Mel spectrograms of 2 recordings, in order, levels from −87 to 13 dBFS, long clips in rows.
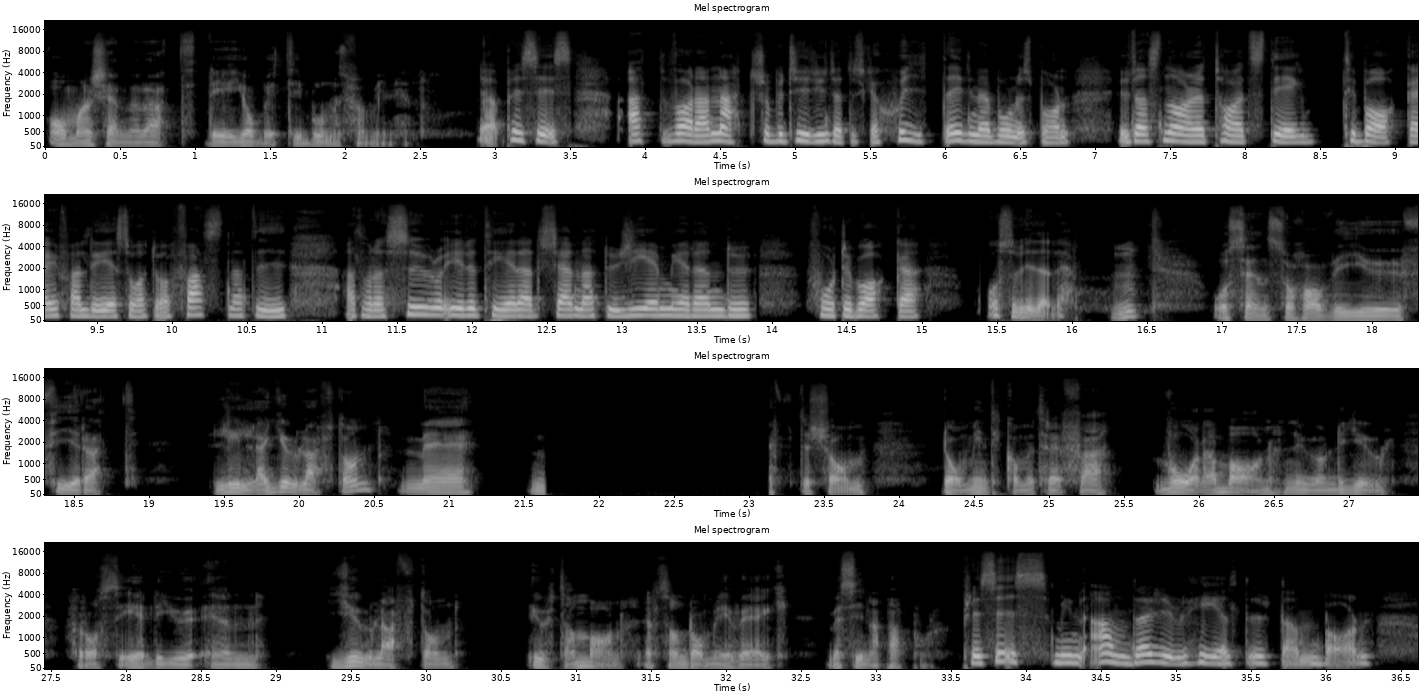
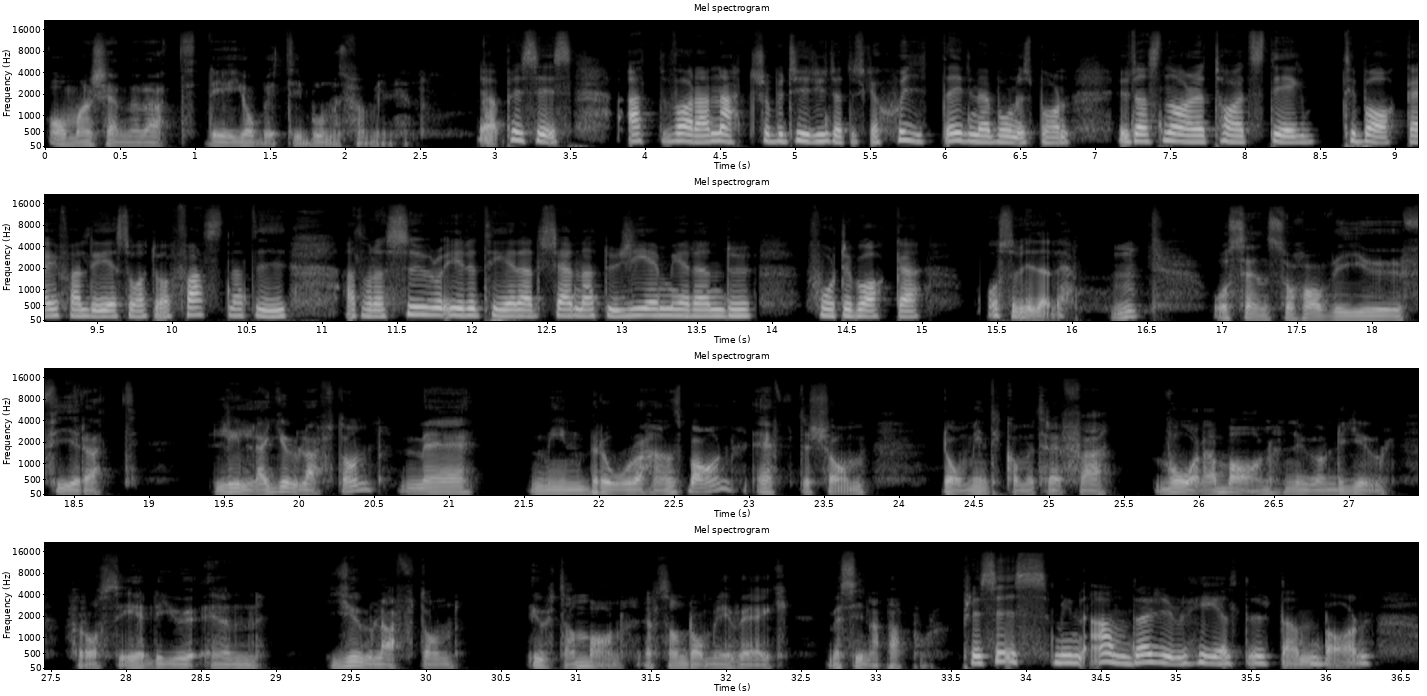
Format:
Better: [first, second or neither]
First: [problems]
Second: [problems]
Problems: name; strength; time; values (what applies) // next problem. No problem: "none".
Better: second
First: audio cutting out; at 22 s for 1.5 s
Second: none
